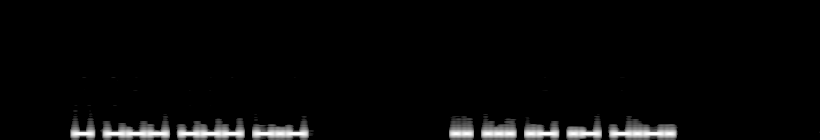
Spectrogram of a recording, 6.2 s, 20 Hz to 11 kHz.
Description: Morse code, heard as a keyed tone, about 30 wpm, 550 Hz. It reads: TOOK ISAAC
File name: Ultimate Word List / 30WPM Ultimate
